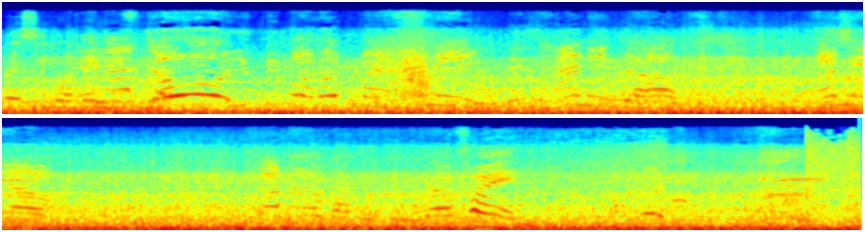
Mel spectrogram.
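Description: Steady low rumble of a vehicle's engine and road noise, heard from inside the moving vehicle. A voice rises and falls over it in snatches.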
